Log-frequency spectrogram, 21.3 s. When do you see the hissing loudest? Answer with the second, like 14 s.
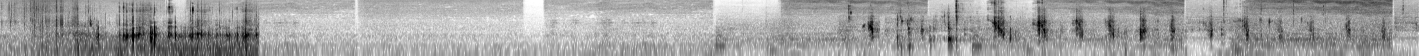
20 s.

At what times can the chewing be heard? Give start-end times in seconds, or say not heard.
0.0-3.9, 12.6-21.2.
